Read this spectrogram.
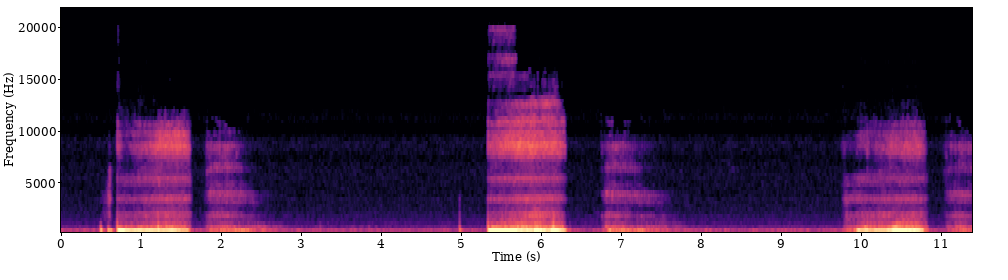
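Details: Three loud, rumbling snores on the in-breath, each followed by a softer out-breath, about 13 breaths a minute; snoring.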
